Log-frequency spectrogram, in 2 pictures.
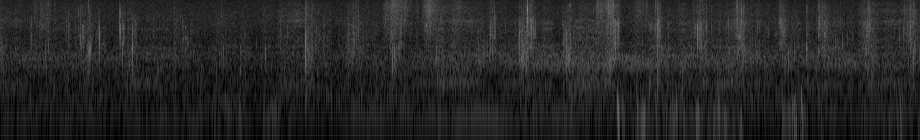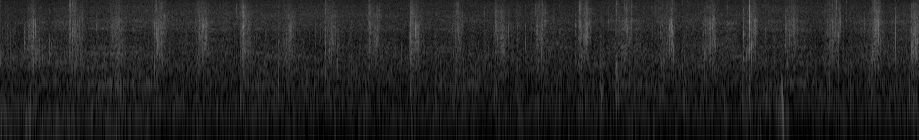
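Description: Footsteps crunch on a gravel path at a steady walking pace.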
